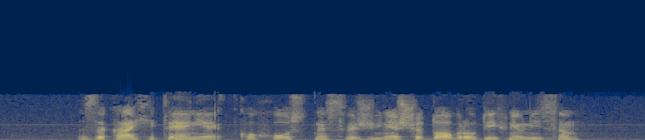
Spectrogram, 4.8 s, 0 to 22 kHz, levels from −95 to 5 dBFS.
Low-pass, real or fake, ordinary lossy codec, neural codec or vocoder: 7.2 kHz; real; AAC, 24 kbps; none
